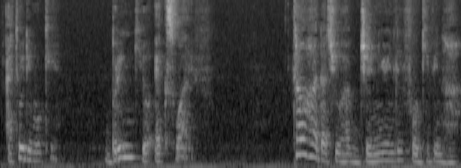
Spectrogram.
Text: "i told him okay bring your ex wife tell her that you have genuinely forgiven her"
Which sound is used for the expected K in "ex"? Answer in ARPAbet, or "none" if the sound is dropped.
K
